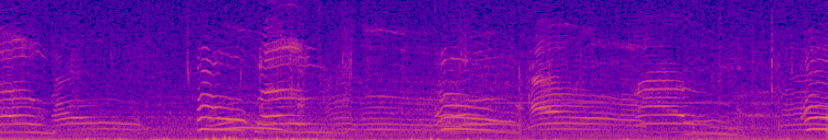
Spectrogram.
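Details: Several street cats meowing outdoors: a steady run of clear, drawn-out meows, some rising and others falling, overlapping every second or so, with faint low background rumble.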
